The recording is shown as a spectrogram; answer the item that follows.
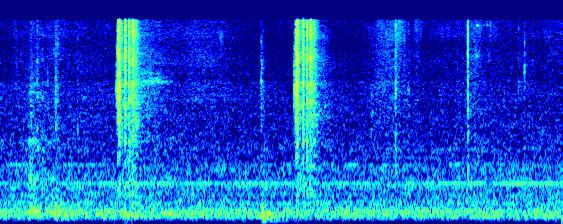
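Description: Two short, sharp clicks, one about a second in and another just after two seconds, over a quiet room with a faint steady hum.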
